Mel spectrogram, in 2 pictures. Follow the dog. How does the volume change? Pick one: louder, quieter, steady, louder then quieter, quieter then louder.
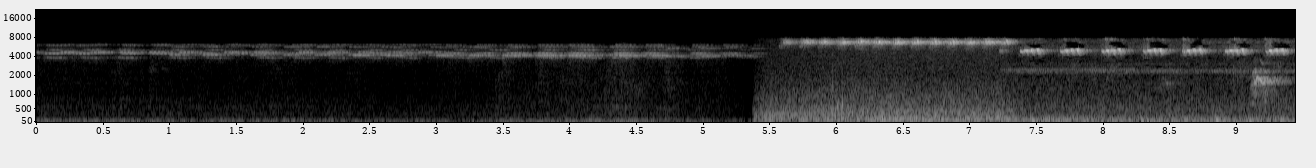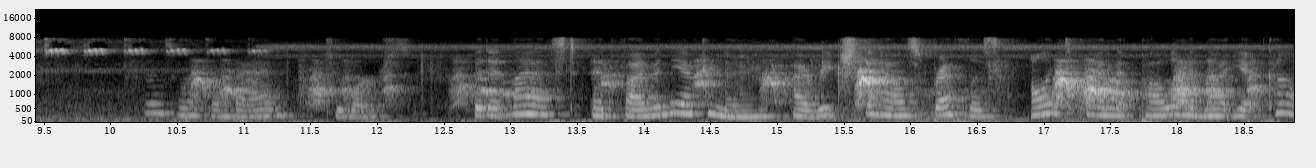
louder.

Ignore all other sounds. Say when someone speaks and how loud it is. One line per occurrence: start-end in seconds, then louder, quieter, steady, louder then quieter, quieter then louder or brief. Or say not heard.
10.2-18.8 louder.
